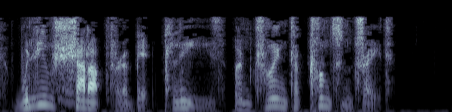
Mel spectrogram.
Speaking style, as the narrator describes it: Harry said through gritted teeth

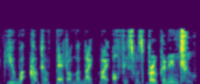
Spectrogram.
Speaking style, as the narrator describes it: Snape hissed

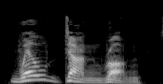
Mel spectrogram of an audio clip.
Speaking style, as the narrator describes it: snapped Hermione

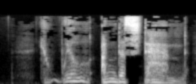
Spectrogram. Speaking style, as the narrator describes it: whispered Dumbledore

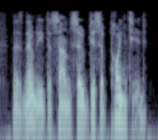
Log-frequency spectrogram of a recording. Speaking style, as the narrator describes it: he said grimly

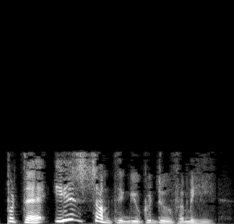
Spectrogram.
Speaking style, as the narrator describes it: said Nick excitedly

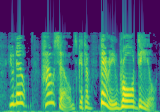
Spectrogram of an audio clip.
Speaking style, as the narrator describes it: said Hermione indignantly

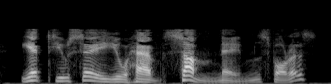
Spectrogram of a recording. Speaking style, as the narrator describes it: said Mr

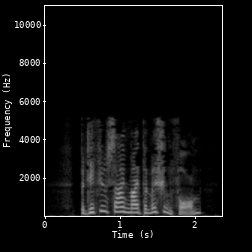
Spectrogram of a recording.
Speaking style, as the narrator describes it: Harry went on quickly

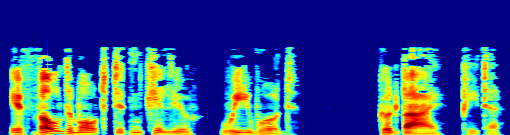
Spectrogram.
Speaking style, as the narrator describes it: said Lupin quietly

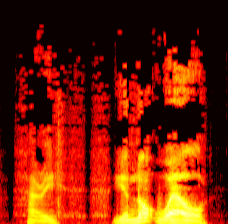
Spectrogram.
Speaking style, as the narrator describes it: said shakily

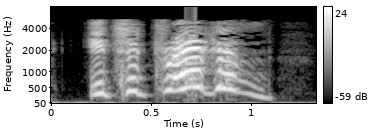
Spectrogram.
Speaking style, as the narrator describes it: shrieked one of the first years, losing her head completely

